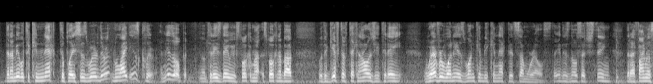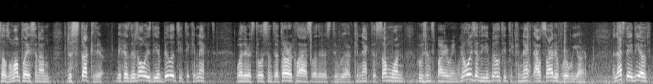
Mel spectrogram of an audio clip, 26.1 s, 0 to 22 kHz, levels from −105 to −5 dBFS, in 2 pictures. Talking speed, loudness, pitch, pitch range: 225 wpm, -18 LUFS, 155 Hz, 140-170 Hz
